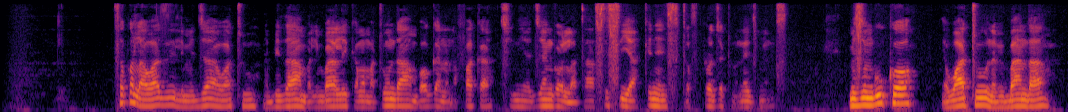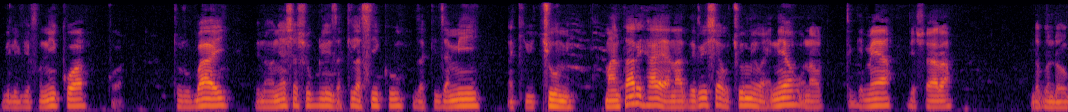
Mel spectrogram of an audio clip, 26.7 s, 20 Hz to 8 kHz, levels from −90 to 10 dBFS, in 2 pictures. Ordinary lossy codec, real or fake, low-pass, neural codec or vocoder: MP3, 48 kbps; real; 7.2 kHz; none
